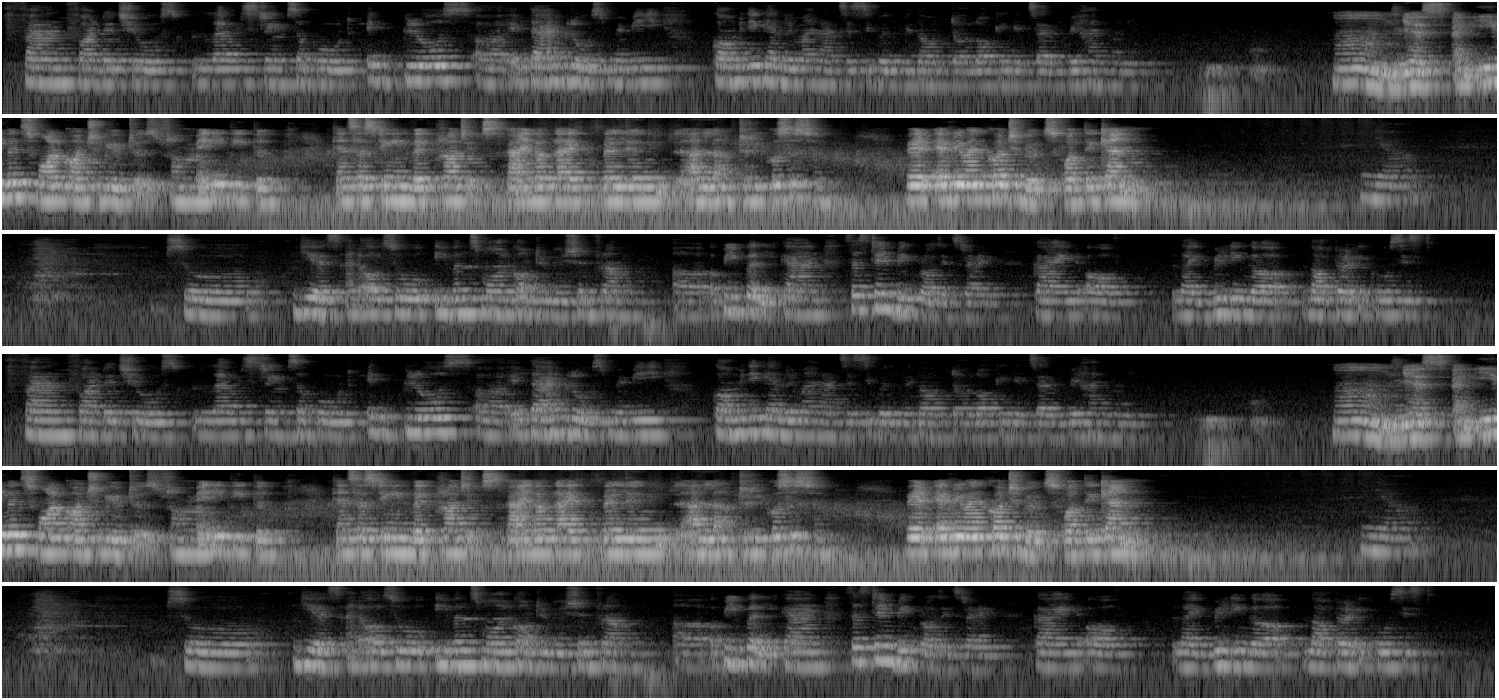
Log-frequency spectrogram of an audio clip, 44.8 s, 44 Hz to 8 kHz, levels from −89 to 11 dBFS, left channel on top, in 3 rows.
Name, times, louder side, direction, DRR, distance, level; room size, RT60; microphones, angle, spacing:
voice 1, 0.0-6.8 7.1-11.4 12.0-12.2 28.5-29.1 30.5-31.1 31.5-32.4 32.8-36.2 36.6-39.8 40.2-41.0 41.6-44.2, equal, 75° left, -4 dB, 1.2 m, -35 dB
voice 2, 13.3-17.7 18.0-23.2 24.0-26.3 30.2-30.5, left 1 dB, 5° left, -4 dB, 0.6 m, -25 dB
sound 1, 17.1-28.7, equal, 35° left, 1.0 m, -42 dB
4.6 x 2.4 x 2.5 m, 0.90 s
head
